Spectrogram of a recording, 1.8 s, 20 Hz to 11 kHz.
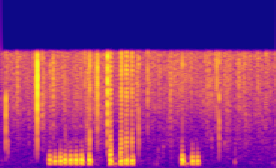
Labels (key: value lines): label: biophony, damselfish
recorder: SoundTrap 600 or HydroMoth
